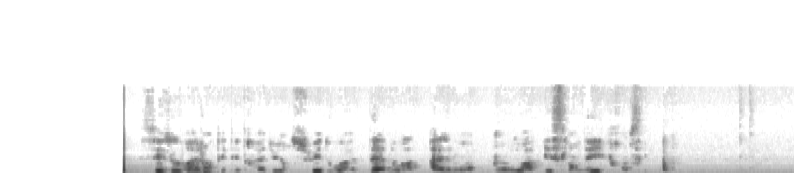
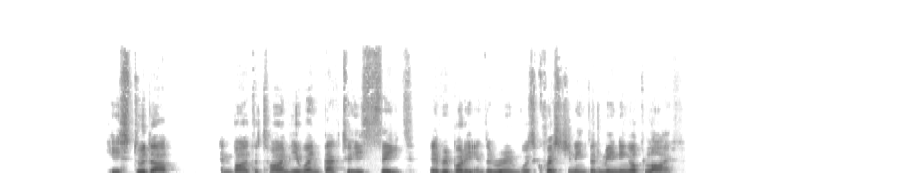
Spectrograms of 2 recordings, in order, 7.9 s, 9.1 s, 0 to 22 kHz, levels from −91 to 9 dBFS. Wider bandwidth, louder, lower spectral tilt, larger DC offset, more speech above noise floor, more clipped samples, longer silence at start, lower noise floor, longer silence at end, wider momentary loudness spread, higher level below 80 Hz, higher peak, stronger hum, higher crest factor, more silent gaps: second, 11.5 kHz vs 15.5 kHz; first, -29 LUFS vs -36 LUFS; second, -3 dB/octave vs -4.5 dB/octave; neither; second, 31 dB vs over 54 dB; neither; first, 1.5 s vs 1.1 s; second, -60 dBFS vs under -90 dBFS; second, 1.25 s vs 2.4 s; first, 15 LU vs 7 LU; second, -86 dBFS vs -78 dBFS; first, -6 dBFS vs -18 dBFS; neither; about the same, 24 dB vs 20 dB; neither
